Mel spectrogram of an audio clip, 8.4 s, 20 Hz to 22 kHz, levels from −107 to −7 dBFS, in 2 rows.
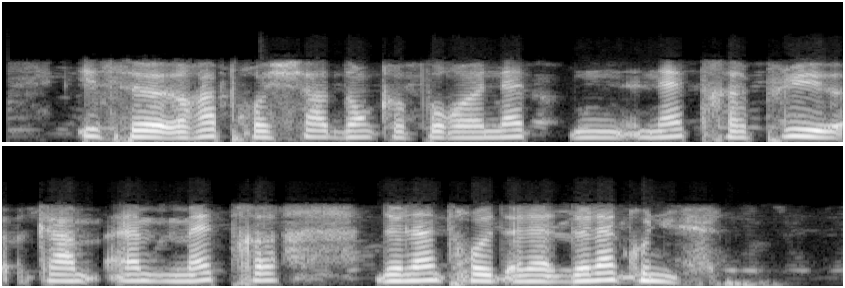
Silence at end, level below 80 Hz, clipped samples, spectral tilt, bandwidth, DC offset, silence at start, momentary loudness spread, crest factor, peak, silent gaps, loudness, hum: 0.45 s; -52 dBFS; under 0.1%; -10.5 dB/octave; 4.1 kHz; under 0.1%; 0.4 s; 11 LU; 18 dB; -2 dBFS; none; -19 LUFS; none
